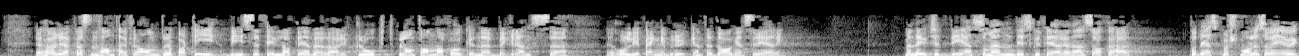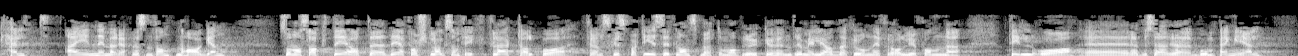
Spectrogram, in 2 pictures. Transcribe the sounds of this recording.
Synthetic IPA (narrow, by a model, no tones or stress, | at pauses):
jæɡɦøːɾəɾɛpɾəsn̩t̪ʰɑnt̪hæɾfɾɑɑnd̪ɾəpɑʈʰiːʋiːsət̪ɪlɑt̪̚d̪ɛʋɪlʋæːɾəkʰluːkt̪blɑnt̪ɑnːɑfɔɾɔkʰʉnːəbəɡɾɛnsəɔljəpʰɛŋːəbɾʉːkənt̪ʰɪld̪ɑːɡənsɾɛjeːɾɪ̰ŋ | mɛnd̪ɛæɾjʊɪçːəd̪ɛsɔmɛnd̪ɪskʉt̪ʰeːɾəd̪ɛnsɑːkɑhæːɾpʰɔd̪ɛspœʂmoːləsɔæɾjæʊɛɡhɛɪlt̪ʔæɪnɪmɛɾɛpɾəsnt̪ʰɑnt̪n̩hɑːɡən | sɔmhɑɾsɑkt̪̚d̪ɛɑt̪d̪ɛæɾfɔʂɭɑːɡsɔmfɪkflæːʈʰɑlpʰɔfɾɛmskɾɪt̪spɑʈiːəsɪt̪lɑnsmøːt̪əɔmɔbɾʉːkəhʉnd̪ɾəmɪlɪɑɾd̪əɾkʰɾuːnəɾfɾɑɔljəfɔnːnə | t̪ʰɪlɔ | ɾɛd̪ʉseːɾəbʊmpʰɛŋːəɪjɛl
